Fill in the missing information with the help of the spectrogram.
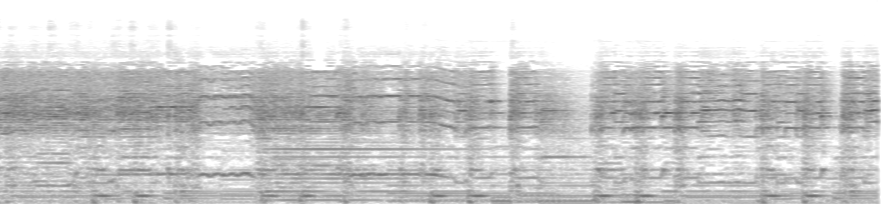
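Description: Electric guitar playing an improvised lead, with sustained notes and vibrato, over a looped guitar part that keeps repeating underneath.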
